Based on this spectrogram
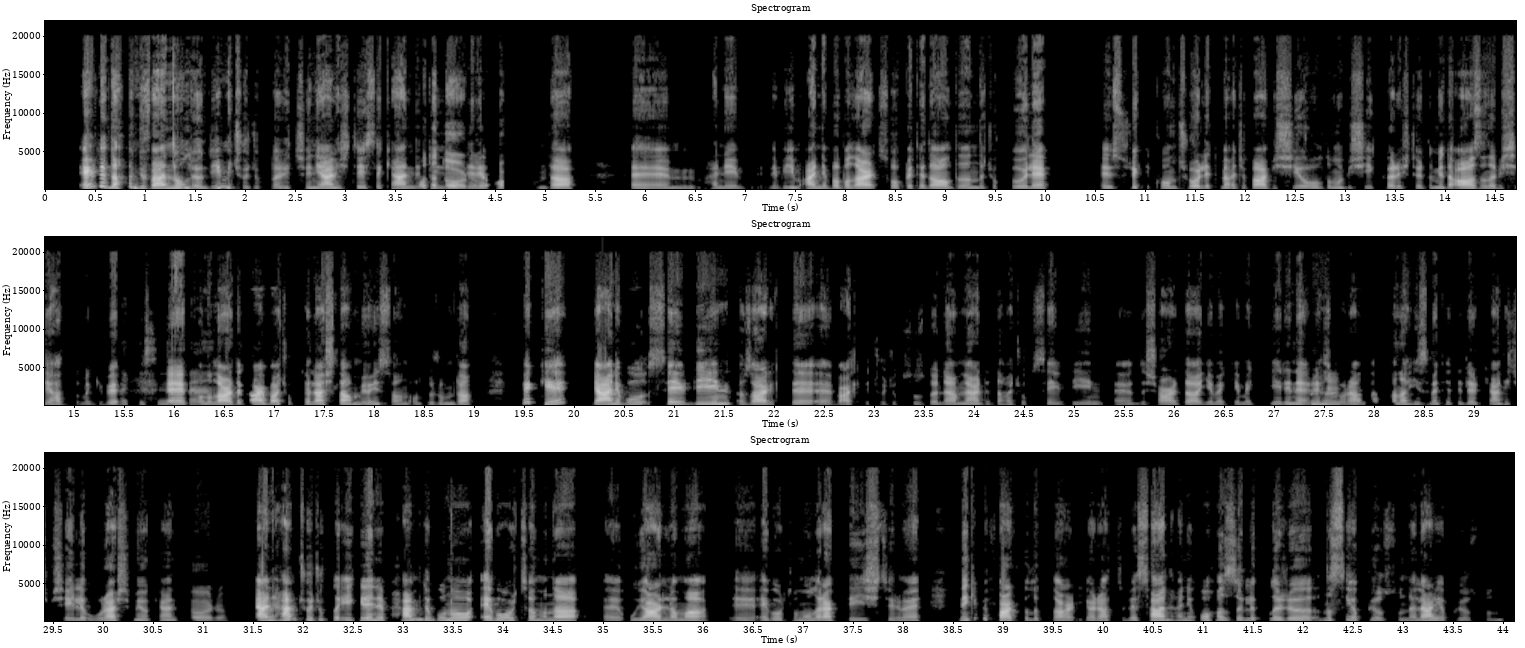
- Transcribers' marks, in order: none
- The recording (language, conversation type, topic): Turkish, podcast, Bütçe kısıtlıysa kutlama yemeğini nasıl hazırlarsın?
